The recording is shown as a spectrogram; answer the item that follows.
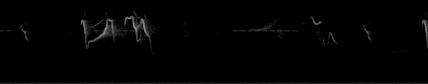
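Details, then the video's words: Pale-throated pampa-finch singing: a fast burst of sharp, high up-sweeping and looping chirps, then quieter scattered notes, a thin level whistle and another abrupt high chirp at the end. "CANTO DO RABO MOLE DA SERRA"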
